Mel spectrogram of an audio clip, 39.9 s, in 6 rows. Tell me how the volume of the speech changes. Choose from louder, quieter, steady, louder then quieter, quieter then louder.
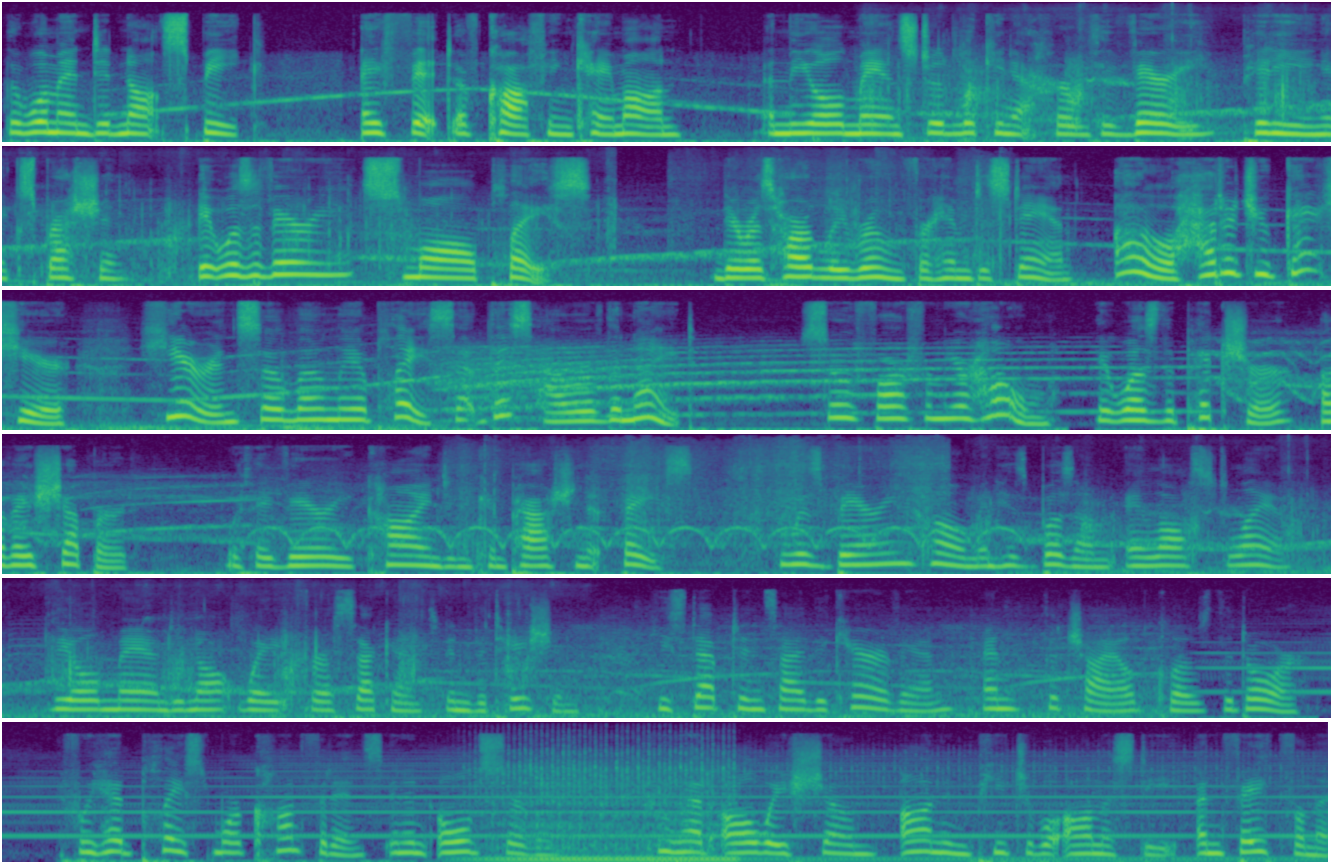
quieter.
